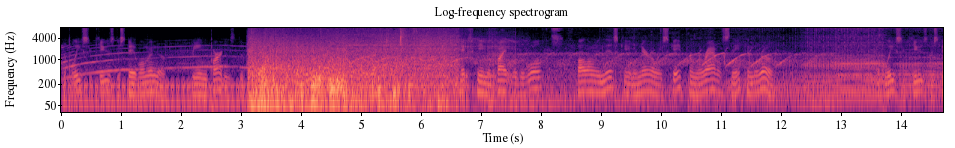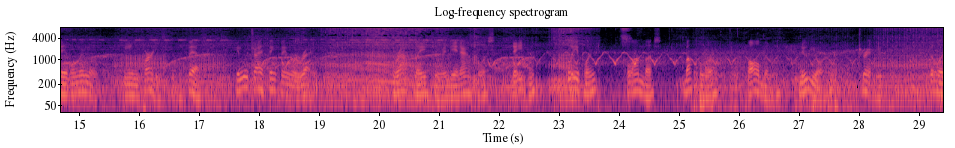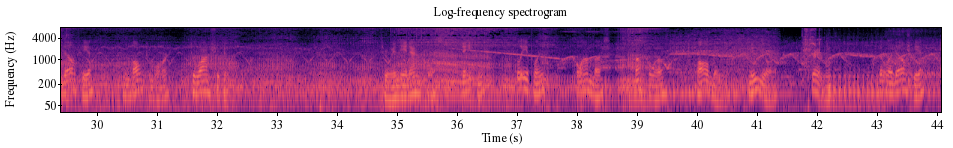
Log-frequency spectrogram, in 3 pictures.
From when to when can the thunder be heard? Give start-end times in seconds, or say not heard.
3.1-6.7, 25.2-27.9.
